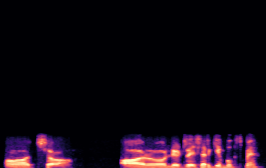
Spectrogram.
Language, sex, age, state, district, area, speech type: Urdu, male, 18-30, Delhi, North West Delhi, urban, conversation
